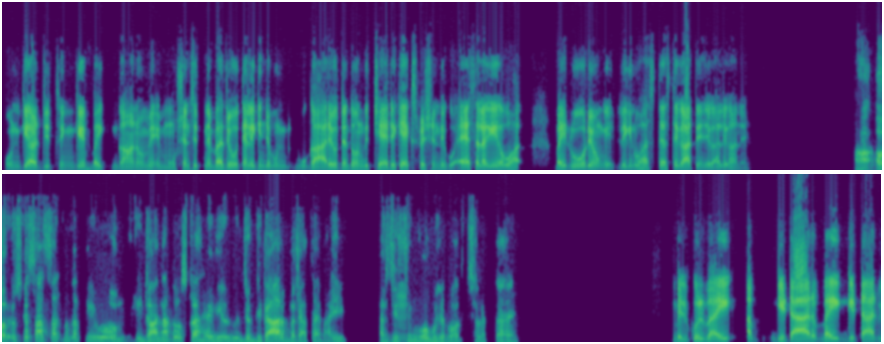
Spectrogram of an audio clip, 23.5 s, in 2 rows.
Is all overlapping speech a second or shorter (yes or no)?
yes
